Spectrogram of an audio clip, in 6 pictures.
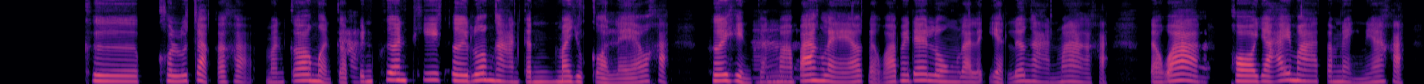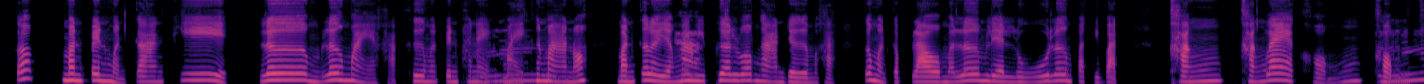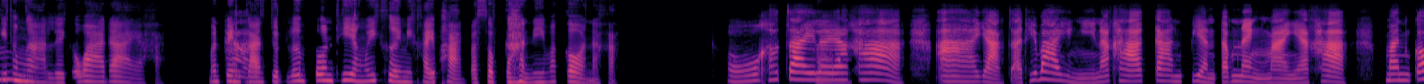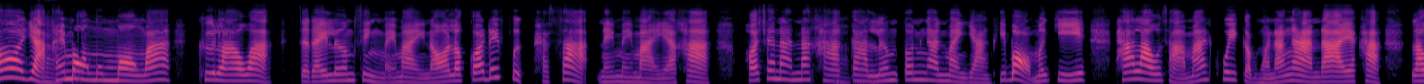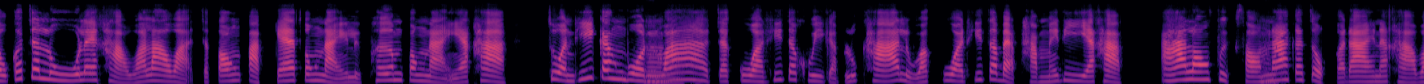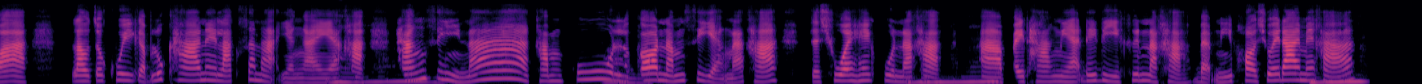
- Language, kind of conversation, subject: Thai, advice, เมื่อคุณได้เลื่อนตำแหน่งหรือเปลี่ยนหน้าที่ คุณควรรับมือกับความรับผิดชอบใหม่อย่างไร?
- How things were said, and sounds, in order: drawn out: "อา"; drawn out: "แล้ว"; drawn out: "เริ่ม"; drawn out: "อืม"; drawn out: "อืม"; laughing while speaking: "การณ์"; tapping; other background noise; drawn out: "ค่ะ"; drawn out: "อืม"; drawn out: "หน้า"; drawn out: "อ๋อ"; drawn out: "อือ"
